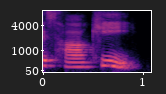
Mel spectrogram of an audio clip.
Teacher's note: Mahaprana kha and it is dirgha.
